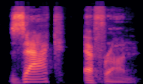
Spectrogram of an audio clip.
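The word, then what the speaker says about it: Zac Efron: let's hearon or should I say it correctly Zach Efron you know all of it it's it's just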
